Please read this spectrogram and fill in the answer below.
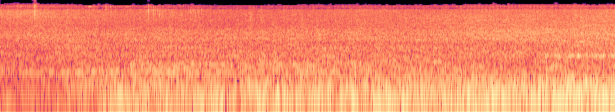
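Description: Busy city-street traffic ambience: a steady low rumble of passing vehicles that grows steadily louder.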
